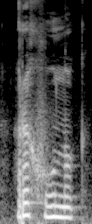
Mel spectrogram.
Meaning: 1. count 2. account 3. score 4. counting 5. bill, invoice (document stating the amount to be paid for goods or services provided)
- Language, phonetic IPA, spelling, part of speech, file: Ukrainian, [rɐˈxunɔk], рахунок, noun, Uk-рахунок.ogg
